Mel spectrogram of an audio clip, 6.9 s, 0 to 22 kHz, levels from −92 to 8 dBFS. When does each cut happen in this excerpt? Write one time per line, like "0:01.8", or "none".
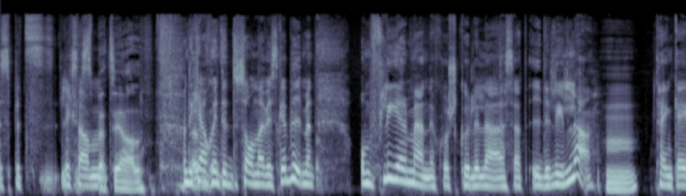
none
